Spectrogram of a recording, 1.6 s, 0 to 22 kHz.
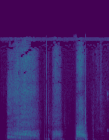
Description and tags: Felt tip pen drawing arrow 02
Drawing an arrow with an Artline 204 FAXBLAC 0.4 fineline pen. Recorded using an AKG Blue Line se300b/ck93 mic.
arrow, felt-tip, drawing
